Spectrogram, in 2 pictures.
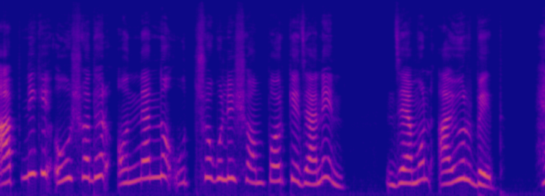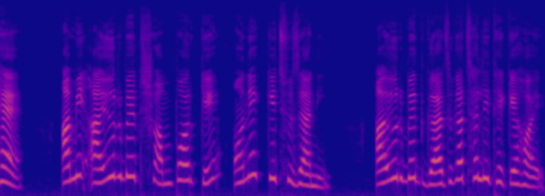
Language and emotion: Bengali, neutral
